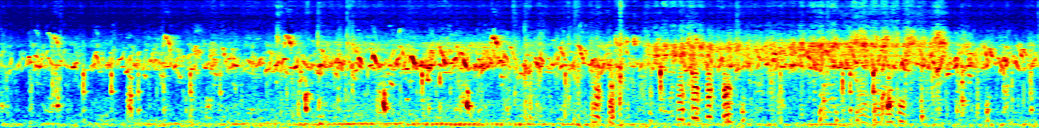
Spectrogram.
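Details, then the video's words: Chickens in daily activity make a constant, buzzing chorus of shrill peeps that slowly swells, dotted with quick clucks from several birds. "Natural Sounds of Chickens"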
